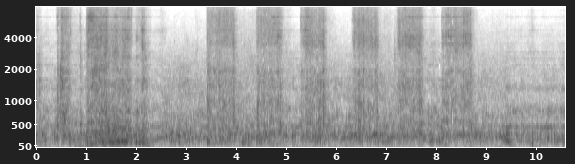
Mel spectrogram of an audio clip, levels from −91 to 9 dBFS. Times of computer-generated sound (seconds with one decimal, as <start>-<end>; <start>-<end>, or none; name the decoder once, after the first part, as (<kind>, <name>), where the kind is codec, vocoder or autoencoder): 0.0-2.5 (codec, SNAC); 4.7-5.5; 7.4-8.6; 9.4-10.6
